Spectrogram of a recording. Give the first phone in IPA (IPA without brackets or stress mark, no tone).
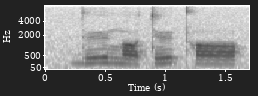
d̪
